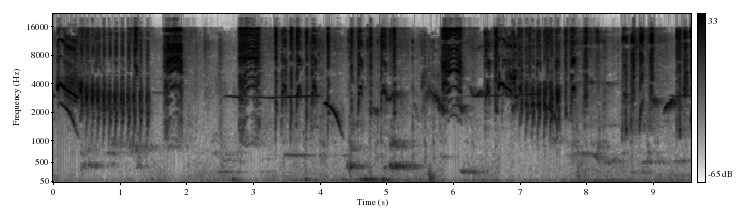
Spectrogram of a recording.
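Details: Garden-tested lure for common iora: fast chattering trills open, followed by long flat whistles, downward slurs and loud arched harsh squawks, ending in a run of rapid ticking notes.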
